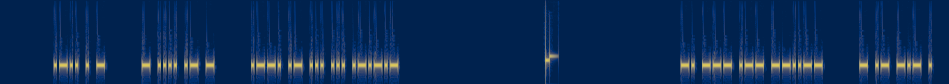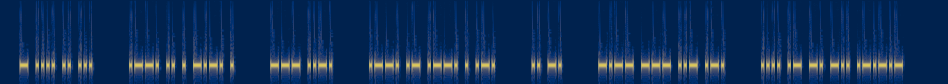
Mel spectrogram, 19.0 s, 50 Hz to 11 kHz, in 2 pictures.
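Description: Fast Morse code practice at about 45 words per minute with double word spacing, sending sentences made from the top 400 words: a single steady mid-pitched beep keyed in rapid bursts, grouped into words with clear pauses between them, plus one sharp click partway through.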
